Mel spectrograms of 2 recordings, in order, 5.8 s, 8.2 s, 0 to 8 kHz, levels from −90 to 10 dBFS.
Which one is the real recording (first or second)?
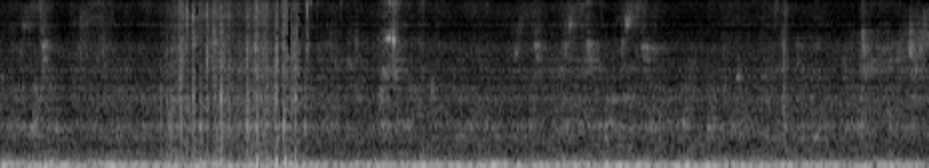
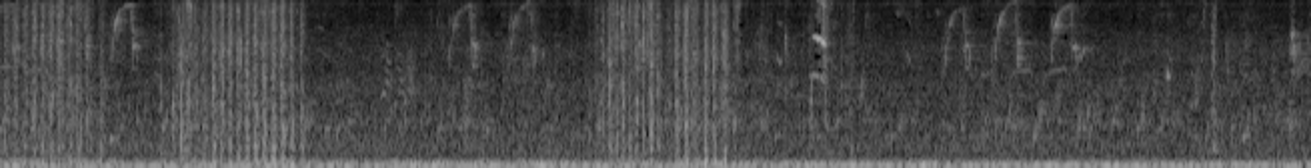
second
